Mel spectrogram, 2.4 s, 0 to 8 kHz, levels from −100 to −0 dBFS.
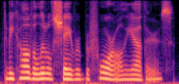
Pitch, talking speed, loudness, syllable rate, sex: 180 Hz, 250 wpm, -16 LUFS, 7.2 syllables/s, female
